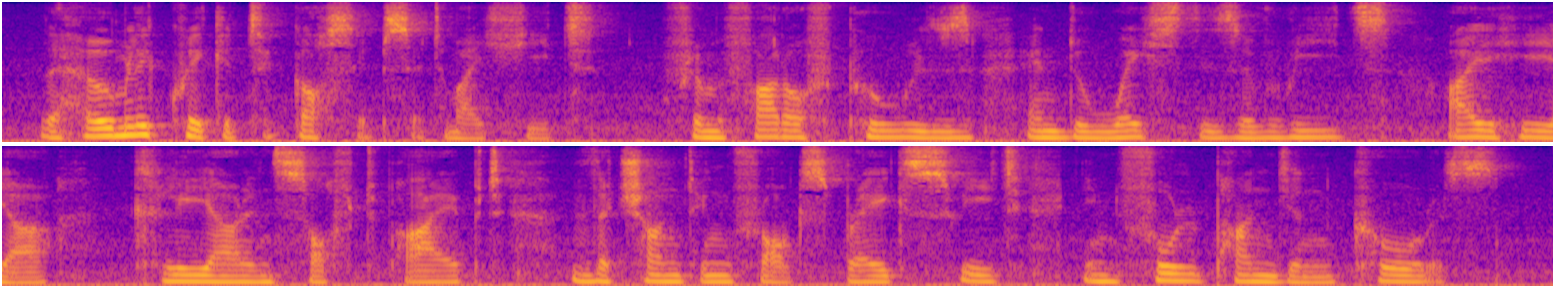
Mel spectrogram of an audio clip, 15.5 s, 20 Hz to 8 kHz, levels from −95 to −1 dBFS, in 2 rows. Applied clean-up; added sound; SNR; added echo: none; none; none; none.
